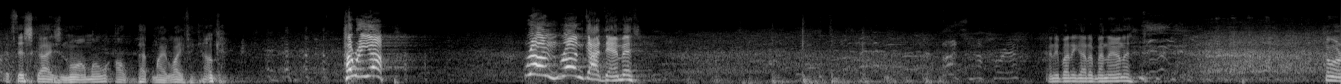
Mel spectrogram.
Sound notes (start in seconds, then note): 2.5 laughing; 6.6 audience laughing; 6.7 footsteps thudding on stage; 11.2 laughing; 11.6 audience laughing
